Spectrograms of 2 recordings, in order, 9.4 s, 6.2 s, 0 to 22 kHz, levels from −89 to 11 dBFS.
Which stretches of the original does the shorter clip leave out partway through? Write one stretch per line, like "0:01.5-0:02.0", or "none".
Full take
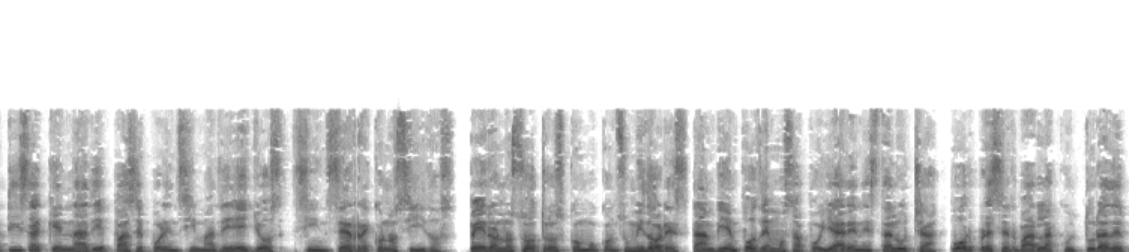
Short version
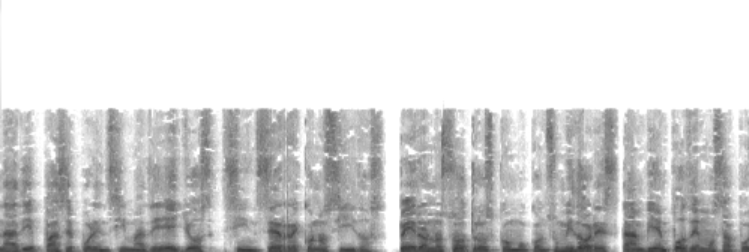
none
